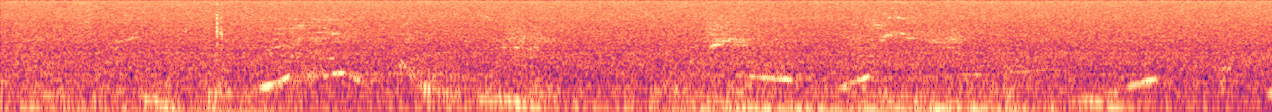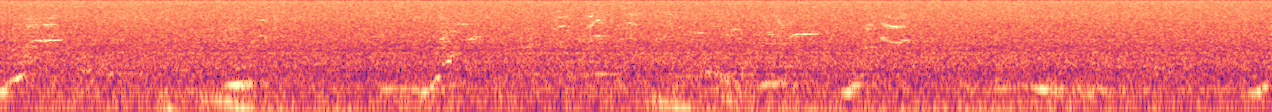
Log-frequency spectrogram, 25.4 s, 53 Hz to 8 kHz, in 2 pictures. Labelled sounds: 7.1	7.5	humpback whale, 0.93 to 1.5 kHz
9.3	9.6	humpback whale, 1.2 to 1.4 kHz
13.0	13.4	humpback whale, 1.2 to 1.4 kHz
20.6	20.9	humpback whale, 1.4 to 1.8 kHz
21.5	22.8	humpback whale, 1.1 to 2.9 kHz

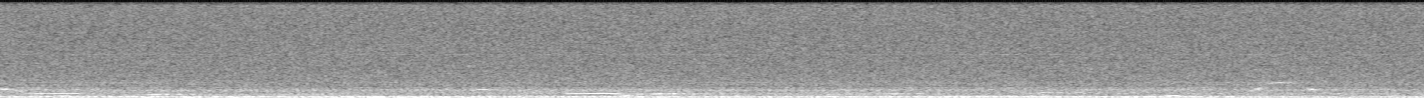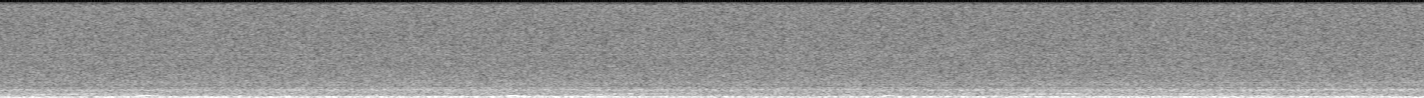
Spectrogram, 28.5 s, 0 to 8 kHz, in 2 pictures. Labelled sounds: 12.7	12.9	humpback whale, 1.2 to 1.3 kHz

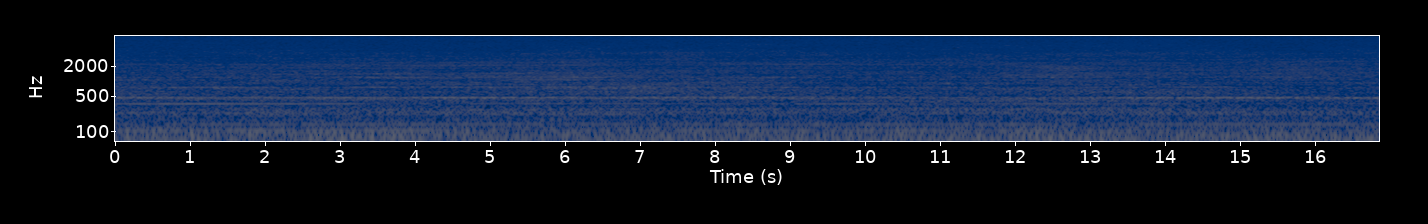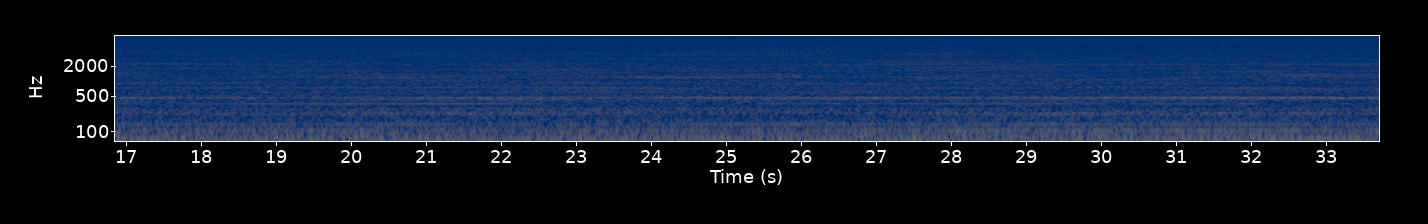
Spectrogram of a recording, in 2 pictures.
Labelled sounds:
32.5	32.9	vessel noise, 1.0 to 1.4 kHz

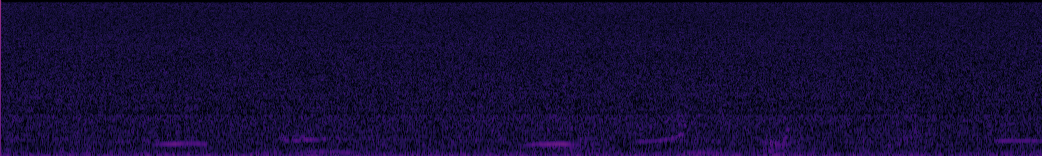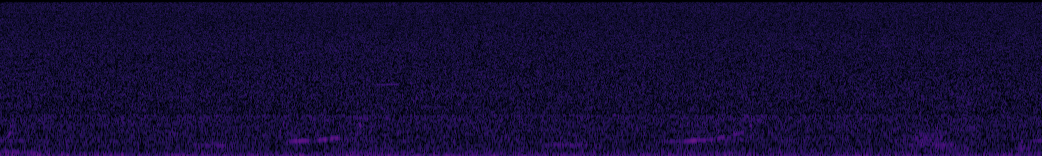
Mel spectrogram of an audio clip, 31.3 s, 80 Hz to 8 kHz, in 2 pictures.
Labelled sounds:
21.3	21.6	humpback whale, 1.6 to 1.8 kHz

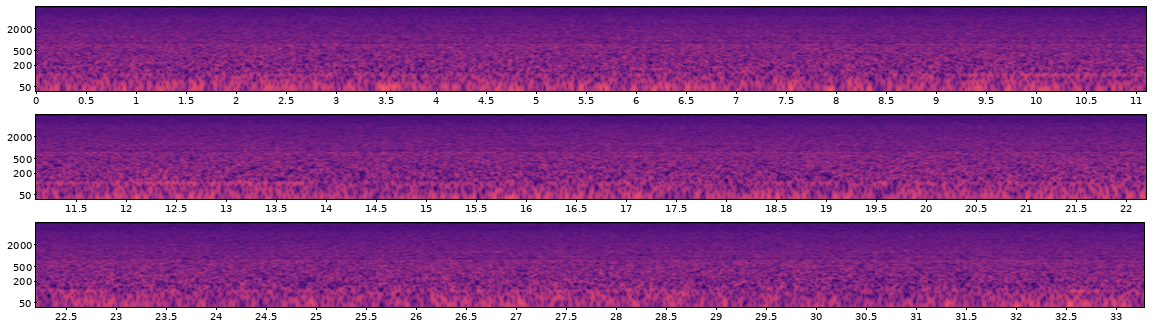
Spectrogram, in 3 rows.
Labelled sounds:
5.8	6.1	killer whale, Bigg's (transient), 1.7 to 1.9 kHz

